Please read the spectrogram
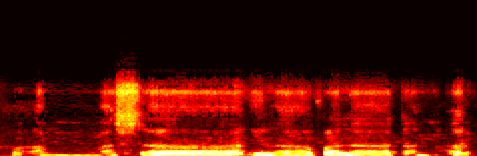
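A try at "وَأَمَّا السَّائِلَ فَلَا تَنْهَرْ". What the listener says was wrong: Wa ammas sa'ila fala pendek lah.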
